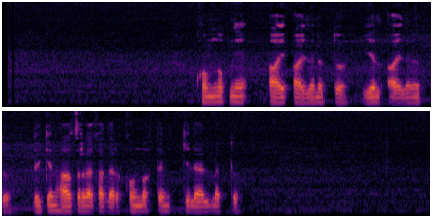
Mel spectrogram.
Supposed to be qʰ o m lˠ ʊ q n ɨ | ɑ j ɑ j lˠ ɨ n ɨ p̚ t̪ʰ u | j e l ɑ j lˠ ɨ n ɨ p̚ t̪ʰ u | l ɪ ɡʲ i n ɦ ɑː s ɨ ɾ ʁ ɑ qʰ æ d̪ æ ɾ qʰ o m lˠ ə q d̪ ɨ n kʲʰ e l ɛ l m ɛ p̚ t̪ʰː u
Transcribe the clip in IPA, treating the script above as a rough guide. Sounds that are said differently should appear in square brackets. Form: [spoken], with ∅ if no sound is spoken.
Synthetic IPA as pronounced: qʰ o m lˠ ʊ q n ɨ | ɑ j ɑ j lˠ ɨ n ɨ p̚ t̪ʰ u | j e l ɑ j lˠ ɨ n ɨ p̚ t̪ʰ u | l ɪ [kʲ] i n ɦ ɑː [z] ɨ ɾ ʁ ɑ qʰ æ d̪ æ ɾ qʰ o m lˠ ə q [t̪] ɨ n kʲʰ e l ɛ l m ɛ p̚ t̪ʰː u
